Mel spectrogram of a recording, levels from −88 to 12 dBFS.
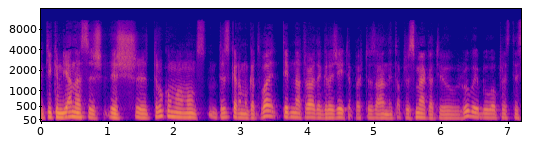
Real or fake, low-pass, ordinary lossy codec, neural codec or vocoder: fake; 10.8 kHz; MP3, 48 kbps; codec, 24 kHz, 0.5 kbps, DualCodec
